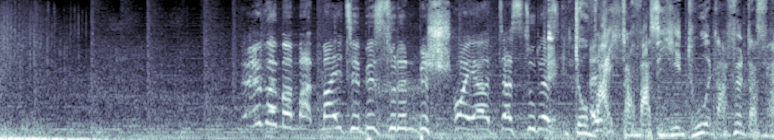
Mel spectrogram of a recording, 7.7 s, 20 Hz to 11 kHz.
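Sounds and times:
landmine explosion with heavy low rumble: 0.0 - 0.9
speech: 2.6 - 7.7.

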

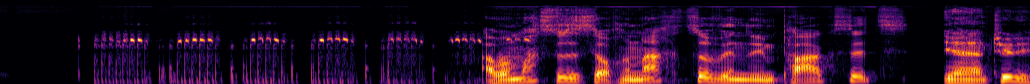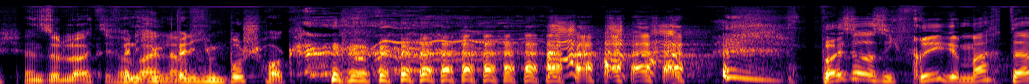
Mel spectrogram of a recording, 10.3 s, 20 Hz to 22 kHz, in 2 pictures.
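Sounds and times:
voice imitating cricket chirping: 0.5 - 2.6
speech: 2.4 - 10.2
laughter: 5.8 - 9.0.

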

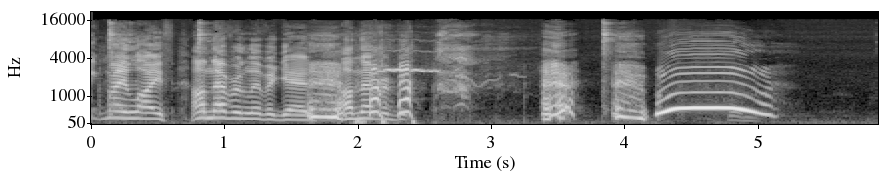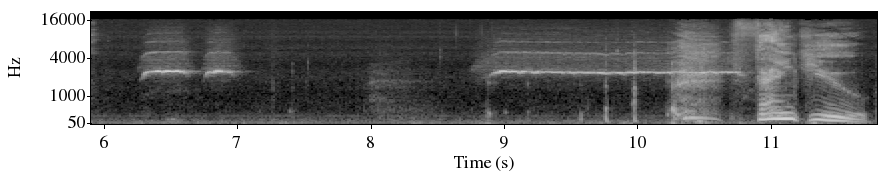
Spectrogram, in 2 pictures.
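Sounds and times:
speech: 0.0 - 5.2, 10.9 - 11.7
laughter: 1.5 - 4.2, 9.5 - 10.7
whistle blowing: 2.1 - 2.8, 6.2 - 7.2, 8.7 - 11.0.

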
